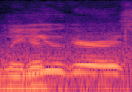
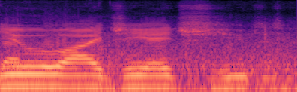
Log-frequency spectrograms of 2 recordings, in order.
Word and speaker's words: Uyghurs: It's not spelled the way I'm pronouncing it, but it's pronounced, I believe, Uyghurs or something like that. Uighurs.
